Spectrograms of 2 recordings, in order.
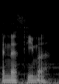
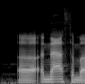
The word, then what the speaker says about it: anathema: whom a treat is enema we will laugh another great word by the way anathema i think is actually how you pronounce it we will laugh at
